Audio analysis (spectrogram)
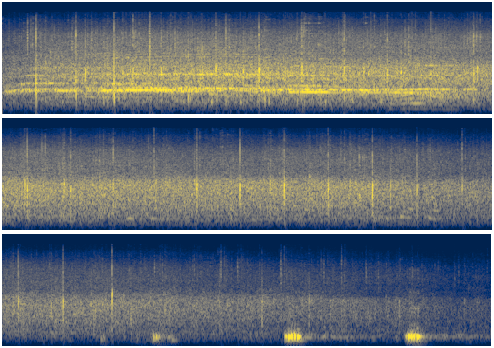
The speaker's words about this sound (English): So without further ado, everyone, if we can give a round of applause to our speaker,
